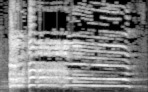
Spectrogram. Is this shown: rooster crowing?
yes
